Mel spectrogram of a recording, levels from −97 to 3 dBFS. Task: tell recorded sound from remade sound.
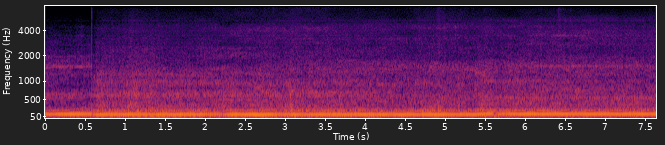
remade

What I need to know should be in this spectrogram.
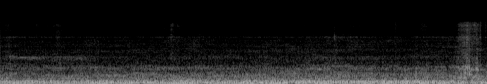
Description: remade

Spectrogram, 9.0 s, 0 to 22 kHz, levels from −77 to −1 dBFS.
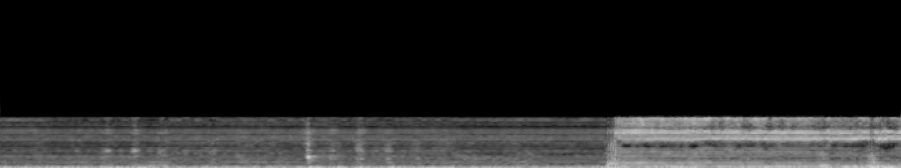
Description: remade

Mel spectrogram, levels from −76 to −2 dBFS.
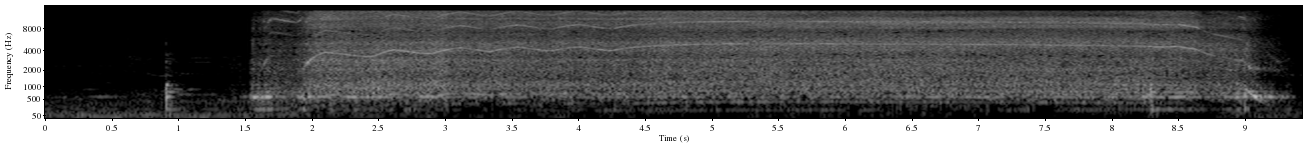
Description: recorded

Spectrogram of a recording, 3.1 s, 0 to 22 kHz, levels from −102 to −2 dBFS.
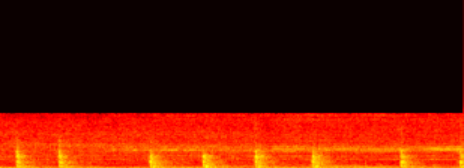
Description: remade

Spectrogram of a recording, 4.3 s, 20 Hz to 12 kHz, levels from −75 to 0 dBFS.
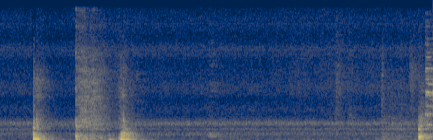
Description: recorded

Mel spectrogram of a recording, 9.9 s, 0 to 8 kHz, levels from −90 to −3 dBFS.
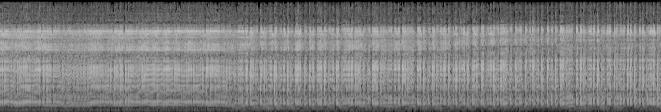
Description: recorded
